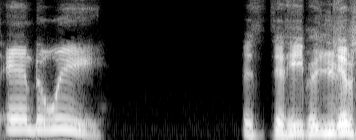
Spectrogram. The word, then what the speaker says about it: andouille: How long is it going to take you guys to learn how to pronounce andouille?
